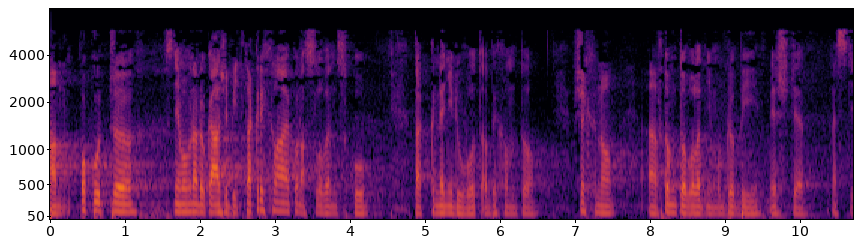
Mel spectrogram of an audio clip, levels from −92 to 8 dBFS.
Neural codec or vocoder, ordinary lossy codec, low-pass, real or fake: none; MP3, 24 kbps; 7.2 kHz; real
